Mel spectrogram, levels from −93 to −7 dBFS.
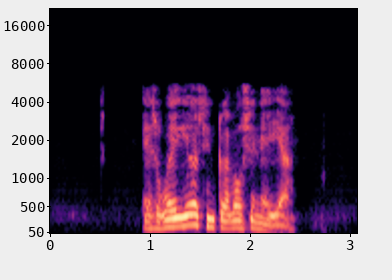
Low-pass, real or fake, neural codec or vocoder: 5.4 kHz; fake; codec, 16 kHz, 8 kbps, FreqCodec, smaller model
